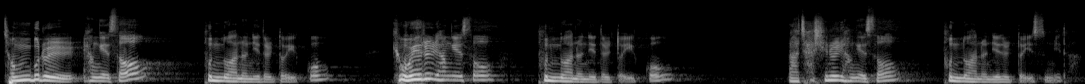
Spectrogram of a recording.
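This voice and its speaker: A man preaching a sermon as pastor, emphatic, with sudden high bursts on key words. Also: expressive, normal speed, vocal fry, mellow. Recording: long hall reverb.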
